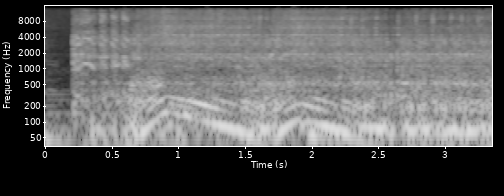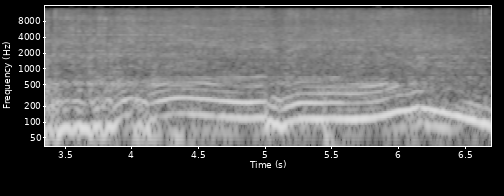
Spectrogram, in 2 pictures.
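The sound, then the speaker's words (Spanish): Peter Fonda and Dennis Hopper start their motorcycles, the engines starting up and revving loudly, their pitch swooping up and down in repeated throttle bursts over a steady rumble, with no voices. “Peter Fonda y Dennis Hopper arrancan sus motos y esto es lo que suena.”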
